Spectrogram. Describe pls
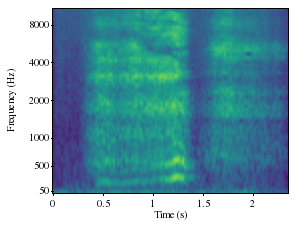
Sound of very heavy breath,like someone drowning, recorded with a tape recorder at the University Pompeu Fabra
breath, campus-upf, suffocate, UPF-CS14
